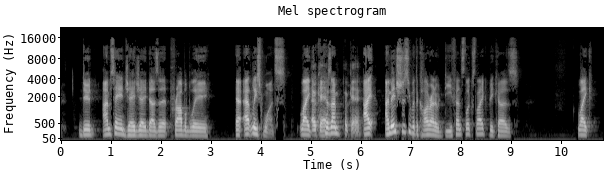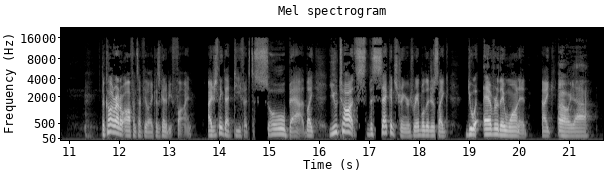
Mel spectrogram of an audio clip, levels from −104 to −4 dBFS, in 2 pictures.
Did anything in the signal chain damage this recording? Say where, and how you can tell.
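Yes, a brief hole just after "I just think that", at 14.61 to 14.71 s, about 43 ms missing. This digital broadcast dropout fits one lost frame muted on reception.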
